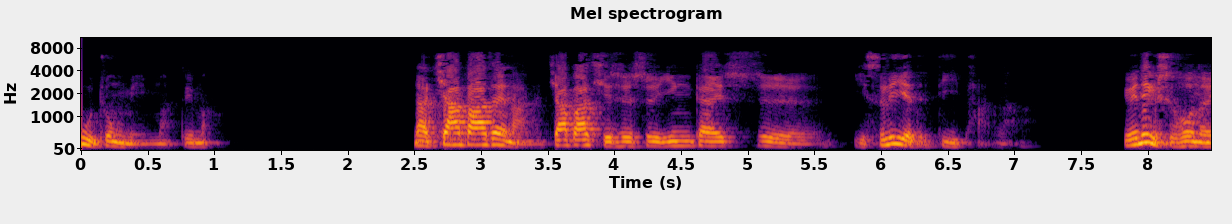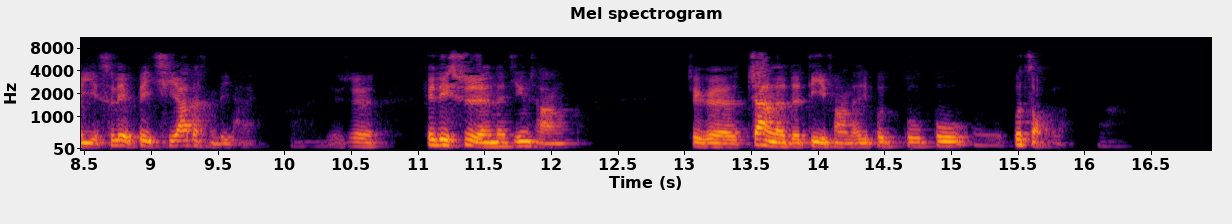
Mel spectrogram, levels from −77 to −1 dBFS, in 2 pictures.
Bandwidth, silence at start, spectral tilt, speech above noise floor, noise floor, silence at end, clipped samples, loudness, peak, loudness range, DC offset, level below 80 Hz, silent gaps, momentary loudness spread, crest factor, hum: 7.4 kHz; 0 s; -6.5 dB/octave; over 69 dB; under -90 dBFS; 1.1 s; under 0.1%; -21 LUFS; -4 dBFS; 4 LU; under 0.1%; -70 dBFS; none; 14 LU; 18 dB; none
